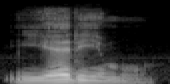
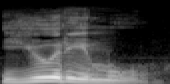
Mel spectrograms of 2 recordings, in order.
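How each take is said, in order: First: The first syllable has the vowel a. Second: The first syllable has the vowel u. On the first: The speaker calls it right. "Correct pronunciation" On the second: The speaker calls it wrong. "I pronounced the ya with a dhamma. I said you"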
